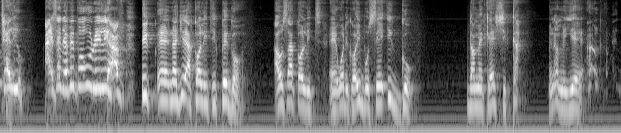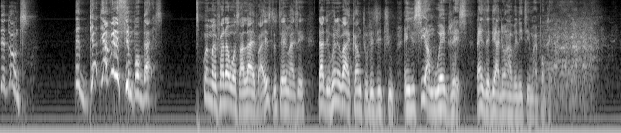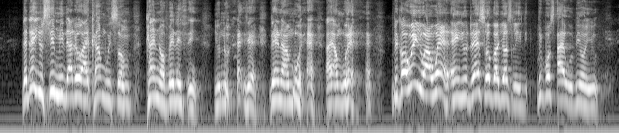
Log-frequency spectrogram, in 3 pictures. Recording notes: Sermon preached at CBC Shiashie Campus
